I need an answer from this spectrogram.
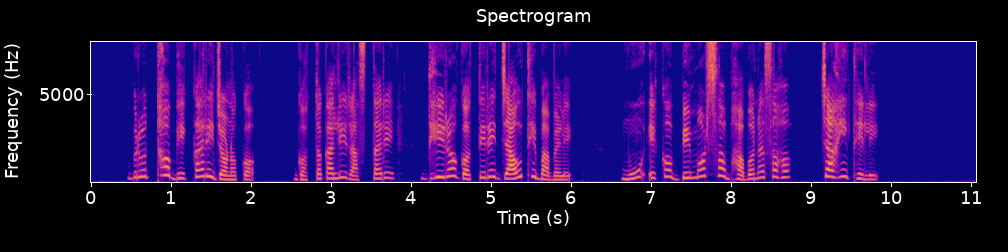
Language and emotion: Odia, sad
